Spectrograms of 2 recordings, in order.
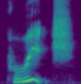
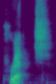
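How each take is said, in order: First: The vowel is long, as in beach. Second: The vowel is short, as in bread. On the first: The speaker calls it right. "the more common sound of E, like beach" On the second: The speaker calls it wrong. "try the short sound as well"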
